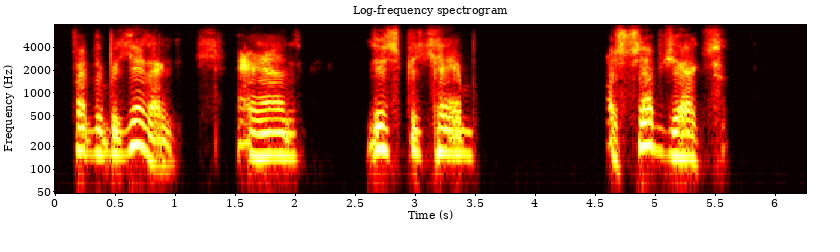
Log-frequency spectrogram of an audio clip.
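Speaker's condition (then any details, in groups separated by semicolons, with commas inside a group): Spinal muscular atrophy; congenital, muscle weakness, wheelchair user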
